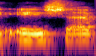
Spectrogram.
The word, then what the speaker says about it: Esha: Um, so, you know, my name in Hindi is actually Aisha, but nobody could say it, so it became Esha, and then my friends called me Esh.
